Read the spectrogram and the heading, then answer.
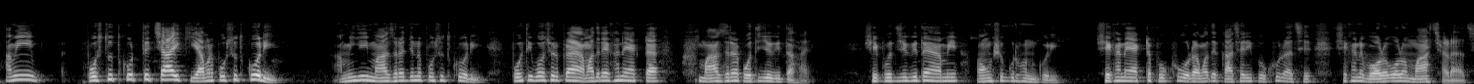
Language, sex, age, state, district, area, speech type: Bengali, male, 18-30, West Bengal, Birbhum, urban, spontaneous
